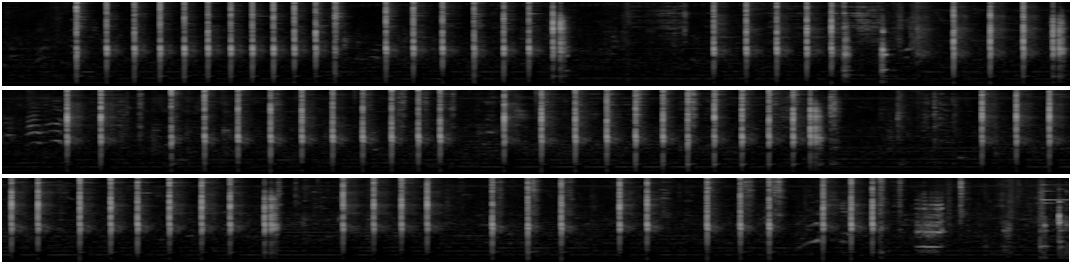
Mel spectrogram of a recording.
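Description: Hand hammer beating a steel knife blank on a steel-post anvil, drawing out and shaping the blade. Runs of quick, even blows, about three a second, each a sharp metallic strike, broken by a few short pauses. A steady low hum lies underneath.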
